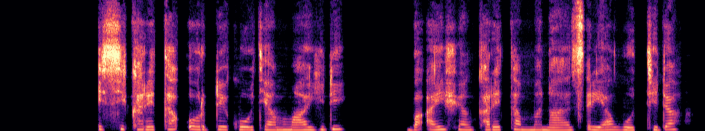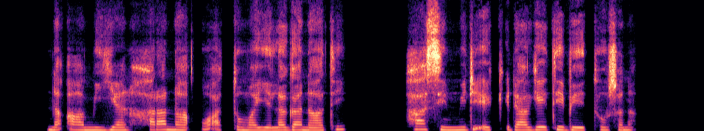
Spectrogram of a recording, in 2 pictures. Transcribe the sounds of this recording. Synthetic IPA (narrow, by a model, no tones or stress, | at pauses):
ʔɪsːɪkɐɾɛt̪ːɐʔɔɾd̪ɛkoːt̪ɪjɐːnmaːjɪd̪ɪ | bɐʔɐjfɪɐŋkɐɾɛt̪ːɐmɐnaːzʼɪɾɪjaːwɔt̪ʰːɪd̪ɐ | nɐʔaːmɪjːaːnhɐɾɐnaːʔo̰ːʔɐ̰t̪ːʊmɐjɛlɐɡɐnaːt̪ɪ | haːsɪnmɪd̪ɪ̰ʔɛkʼːɪd̪aːɡe̞ːt̪ɪbe̞ːt̪ʰːoːsɔnɐ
